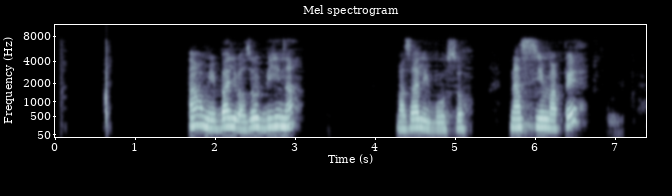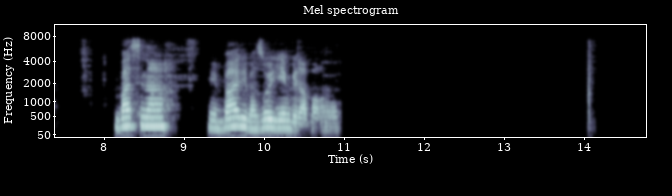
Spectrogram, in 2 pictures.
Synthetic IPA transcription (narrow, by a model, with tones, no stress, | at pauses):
a˦wa˨mi˨ba˦li˨ba˨zo˦bi˦na˦ | ba˨za˦li˨bo˨so˦ | na˨si˦ma˨pe˦ | ba˦si˦na˦ | mi˨ba˦li˦ba˨zo˦je˦mbe˨la˨ba˨ŋɡo˦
